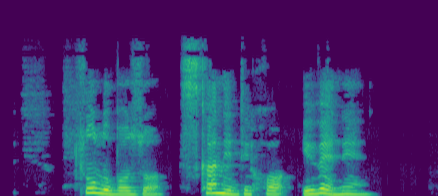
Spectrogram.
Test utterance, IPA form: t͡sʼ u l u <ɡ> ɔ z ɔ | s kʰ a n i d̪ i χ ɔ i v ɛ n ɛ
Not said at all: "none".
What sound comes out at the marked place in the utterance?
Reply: b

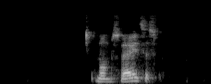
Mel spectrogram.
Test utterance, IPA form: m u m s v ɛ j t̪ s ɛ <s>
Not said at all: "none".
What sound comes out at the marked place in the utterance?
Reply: s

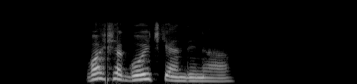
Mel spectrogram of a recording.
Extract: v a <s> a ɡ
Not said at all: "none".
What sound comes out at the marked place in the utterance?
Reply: ʃ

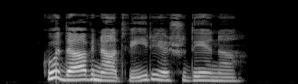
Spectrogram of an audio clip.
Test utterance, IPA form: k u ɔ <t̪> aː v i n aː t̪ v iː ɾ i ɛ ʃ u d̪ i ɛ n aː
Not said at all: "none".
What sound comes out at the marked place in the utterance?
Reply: d̪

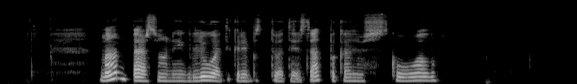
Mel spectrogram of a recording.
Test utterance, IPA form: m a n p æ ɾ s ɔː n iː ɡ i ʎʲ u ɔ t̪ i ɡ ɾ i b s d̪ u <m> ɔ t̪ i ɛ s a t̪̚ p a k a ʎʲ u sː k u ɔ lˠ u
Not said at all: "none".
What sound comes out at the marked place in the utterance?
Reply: none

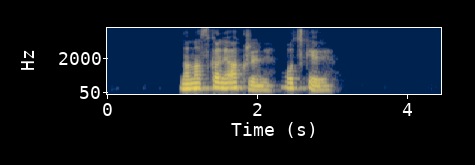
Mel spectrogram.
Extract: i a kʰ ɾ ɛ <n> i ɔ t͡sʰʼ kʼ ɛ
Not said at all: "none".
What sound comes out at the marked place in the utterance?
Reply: n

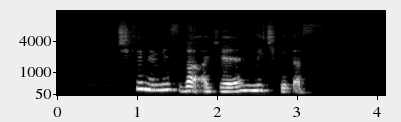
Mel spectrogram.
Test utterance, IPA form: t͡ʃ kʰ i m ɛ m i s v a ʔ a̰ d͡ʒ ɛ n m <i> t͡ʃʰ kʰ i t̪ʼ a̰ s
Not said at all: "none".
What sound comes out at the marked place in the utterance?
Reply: i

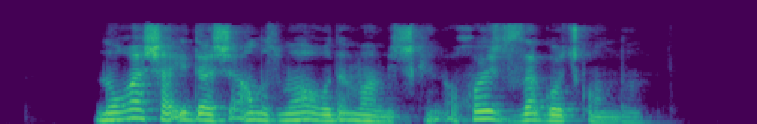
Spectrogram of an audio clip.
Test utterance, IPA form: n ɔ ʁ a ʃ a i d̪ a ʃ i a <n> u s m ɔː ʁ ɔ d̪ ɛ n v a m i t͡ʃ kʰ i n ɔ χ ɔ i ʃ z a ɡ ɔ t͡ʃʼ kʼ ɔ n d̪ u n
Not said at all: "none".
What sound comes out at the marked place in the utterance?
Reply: m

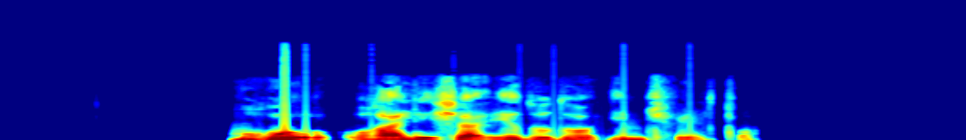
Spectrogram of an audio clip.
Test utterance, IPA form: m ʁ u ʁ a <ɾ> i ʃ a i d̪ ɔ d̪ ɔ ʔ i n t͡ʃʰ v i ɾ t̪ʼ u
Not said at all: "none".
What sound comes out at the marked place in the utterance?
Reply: l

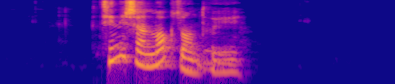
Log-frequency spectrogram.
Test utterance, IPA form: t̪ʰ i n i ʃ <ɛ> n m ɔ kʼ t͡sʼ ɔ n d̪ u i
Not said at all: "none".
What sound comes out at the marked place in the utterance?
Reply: a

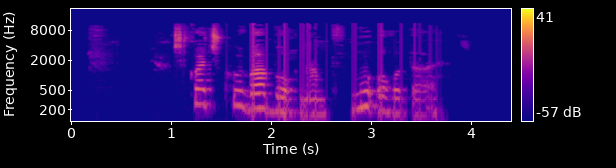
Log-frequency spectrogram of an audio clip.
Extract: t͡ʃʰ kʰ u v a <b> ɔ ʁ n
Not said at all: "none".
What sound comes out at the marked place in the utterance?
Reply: b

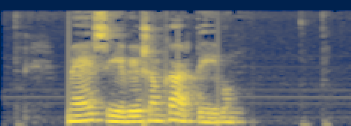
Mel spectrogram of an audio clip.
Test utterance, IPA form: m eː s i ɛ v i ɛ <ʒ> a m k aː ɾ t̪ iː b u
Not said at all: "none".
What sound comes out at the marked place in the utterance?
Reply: ʃ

